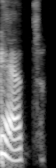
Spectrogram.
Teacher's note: for the sound p as in I'm pet we can classify it as a voiceless bilabial stop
